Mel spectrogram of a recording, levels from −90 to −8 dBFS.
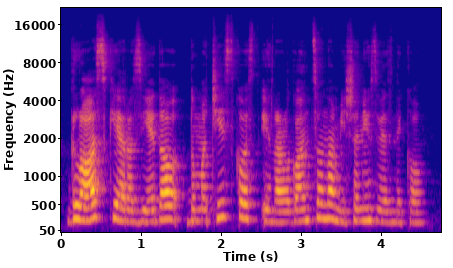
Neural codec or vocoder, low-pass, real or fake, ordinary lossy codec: none; 19.8 kHz; real; none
